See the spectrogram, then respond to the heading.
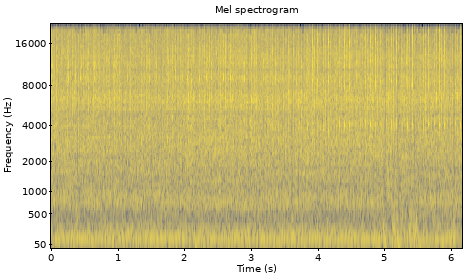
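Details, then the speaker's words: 1994 Ford Ranger at idle, plug wires pulled one by one at the coil: heavy uneven loping idle with irregular thumps, pulling this wire changes nothing; owner suspects that cylinder's spark plug is bad. "I pulled this one nothing happened it's still running rough and everything and I know it's making to it"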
